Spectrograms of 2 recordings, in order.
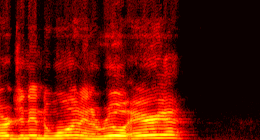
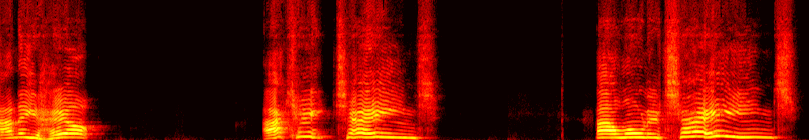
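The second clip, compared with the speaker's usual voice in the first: desperate prayer; 7 semitones higher, much slower than usual. Retold or imitated. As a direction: plead with God, voice straining upward. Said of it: "And I said".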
